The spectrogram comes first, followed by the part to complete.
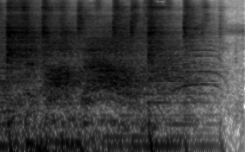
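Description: Live pop music played loud through a concert sound system, with an audience cheering over it. The music fades out near the end.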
